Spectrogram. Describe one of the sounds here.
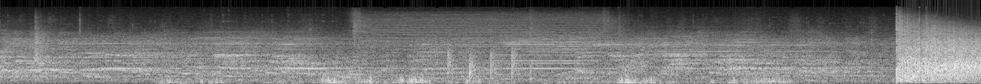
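A horse's hooves thud on soft dirt.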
